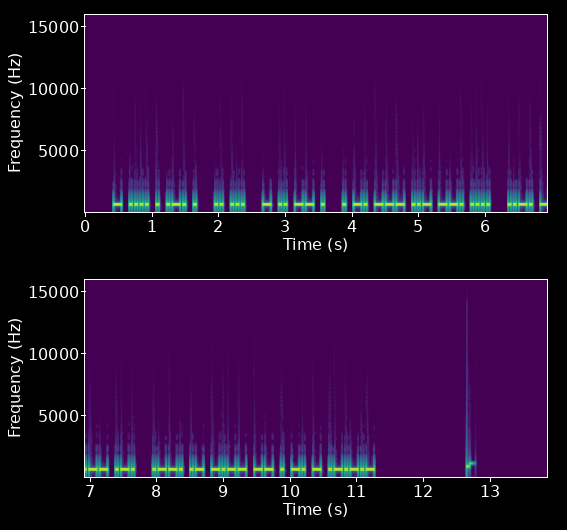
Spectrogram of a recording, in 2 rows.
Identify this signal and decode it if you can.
Morse code, heard as a keyed tone, about 30 wpm, 700 Hz. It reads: THERE IS TIME ENOUGH FOR PAYMENT.
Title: Sentences from Top 1200 Words 30wpm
